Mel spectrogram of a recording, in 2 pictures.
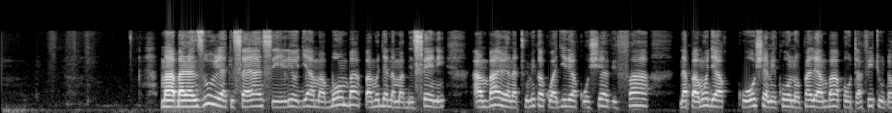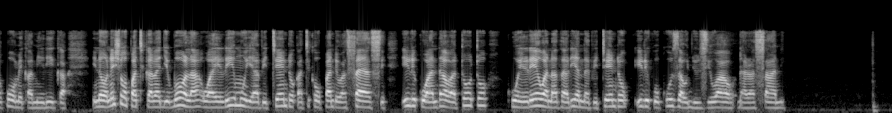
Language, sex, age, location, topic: Swahili, female, 18-24, Dar es Salaam, education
